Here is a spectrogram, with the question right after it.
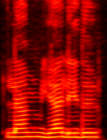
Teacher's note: लम यलिद दाल पे कलकला करेंगे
